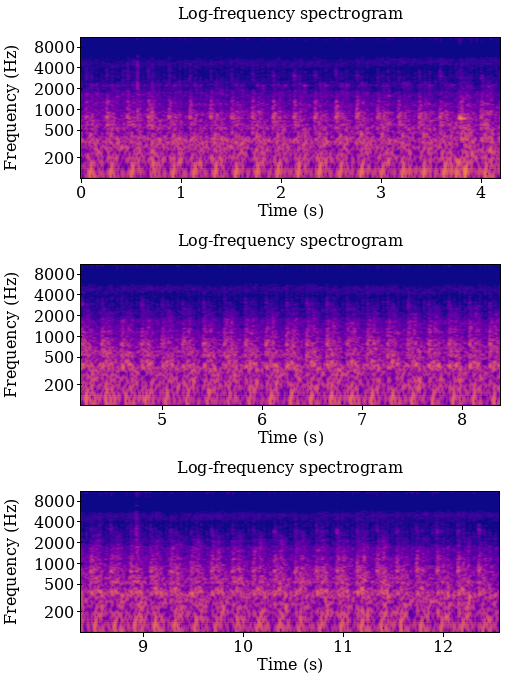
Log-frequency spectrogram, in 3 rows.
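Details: John Deere 730 two-cylinder diesel tractor with a rebuilt water pump (2 gaskets, 3 O-rings), first run in 8 years after a belt start with the generator off: slow, regular putt-putt pulses holding even with no misses, a healthy idle.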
